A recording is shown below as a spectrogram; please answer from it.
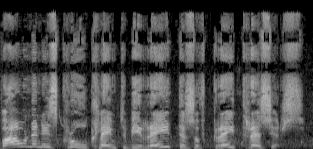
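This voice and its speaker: Casual, wry villager for a game, high voice, faint noise behind. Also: female voice, expressive, moderate pace, a bit bright.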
